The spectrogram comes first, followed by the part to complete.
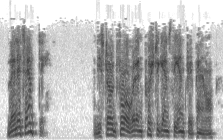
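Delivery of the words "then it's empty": rather louder, raised, higher-pitched, stated outright. Narrator reads a man's line just before he pushes open a door: rather louder voice. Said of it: "added in a rather louder voice".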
